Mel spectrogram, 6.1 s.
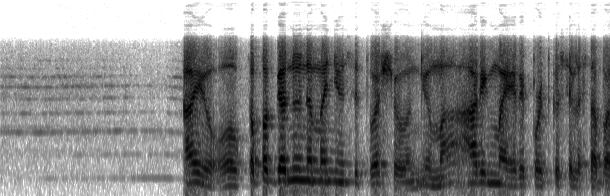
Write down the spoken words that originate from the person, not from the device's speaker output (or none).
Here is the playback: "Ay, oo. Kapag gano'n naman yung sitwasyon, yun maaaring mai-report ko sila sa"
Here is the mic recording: none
